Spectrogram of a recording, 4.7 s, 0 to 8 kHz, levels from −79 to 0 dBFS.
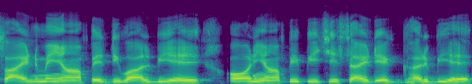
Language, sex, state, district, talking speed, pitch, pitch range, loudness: Hindi, male, Jharkhand, Deoghar, 205 wpm, 135 Hz, 130-140 Hz, -14 LUFS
